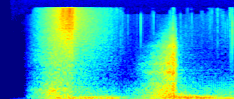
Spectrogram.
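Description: Two whoosh sound effects from an animated logo intro, over a deep bass rumble: the first swells in a quarter second in, and the second rises to a peak near the end.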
